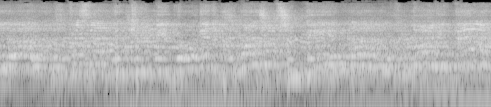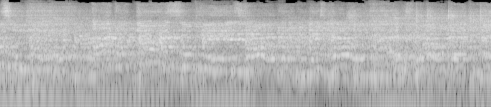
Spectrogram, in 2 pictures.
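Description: Live pop concert: a female vocal group singing into microphones over the band's track, with long, held bass notes, heard from the audience in a large arena.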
